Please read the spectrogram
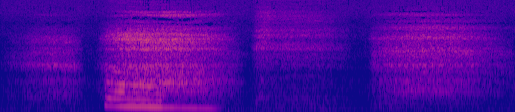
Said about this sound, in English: So, just a few deep breaths, breathing deep into your belly.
